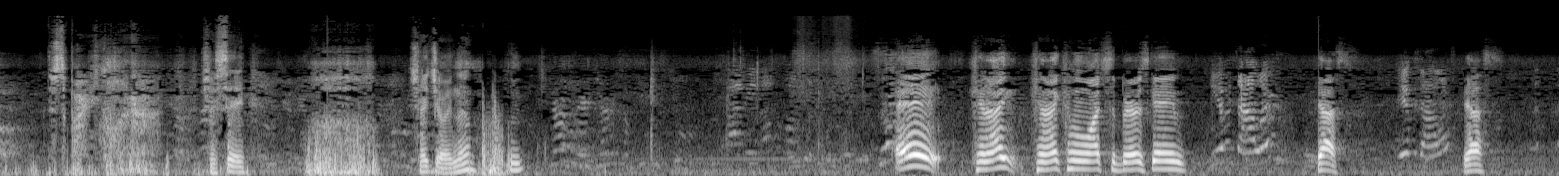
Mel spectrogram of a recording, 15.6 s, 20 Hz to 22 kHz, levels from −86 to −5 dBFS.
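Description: At 3.27, 8.23 and 13.19 s the sound jumps forward, with around 40 ms cut out and the two sides butted together without silence. That evenly spaced, gapless skipping, roughly every 5 s, points to audio missing between chunks, likely lost at each chunk handover, rather than random dropouts.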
